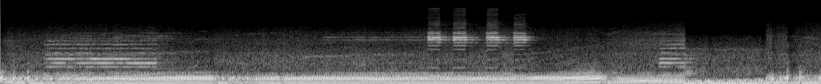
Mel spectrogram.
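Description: Kawasaki Z900's inline-four engine running in traffic, its revs climbing steadily over a few seconds. Car horns sound over it: one honk about half a second in, and a quick string of short toots around four to five seconds in.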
